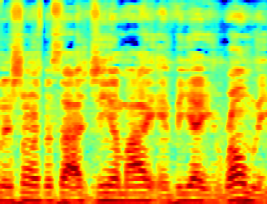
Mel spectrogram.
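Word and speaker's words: Roamly: Romley, it's spelled R O A M L Y.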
